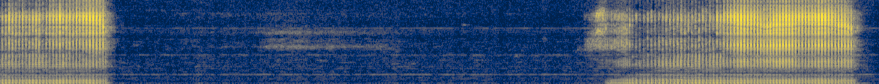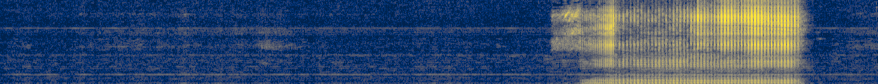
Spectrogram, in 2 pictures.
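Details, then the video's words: Bulldog asleep and snoring in a small room: three heavy, grating snores, each about one and a half seconds long, separated by roughly four seconds of near silence. "HOW THE BULLDOG SNORING"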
